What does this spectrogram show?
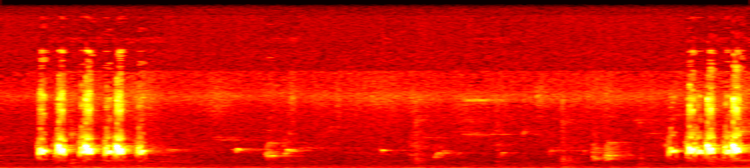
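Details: Yellow-vented bulbul chick calling for its parent, giving a quick burst of four harsh chirps, a pause with faint softer notes, then another rapid burst of sharp chirps at the close.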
